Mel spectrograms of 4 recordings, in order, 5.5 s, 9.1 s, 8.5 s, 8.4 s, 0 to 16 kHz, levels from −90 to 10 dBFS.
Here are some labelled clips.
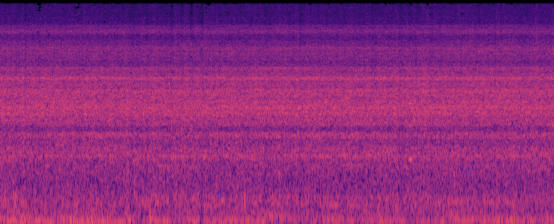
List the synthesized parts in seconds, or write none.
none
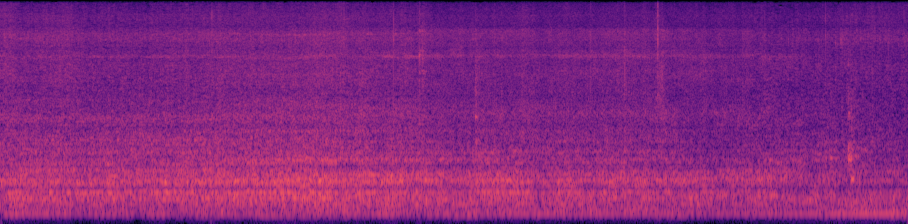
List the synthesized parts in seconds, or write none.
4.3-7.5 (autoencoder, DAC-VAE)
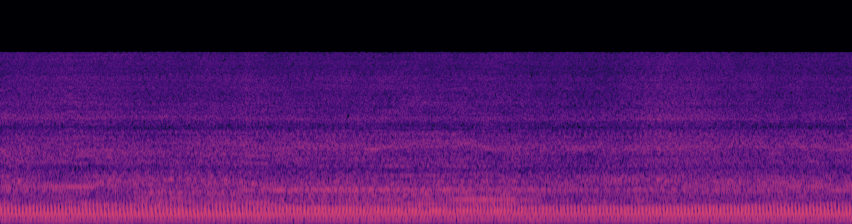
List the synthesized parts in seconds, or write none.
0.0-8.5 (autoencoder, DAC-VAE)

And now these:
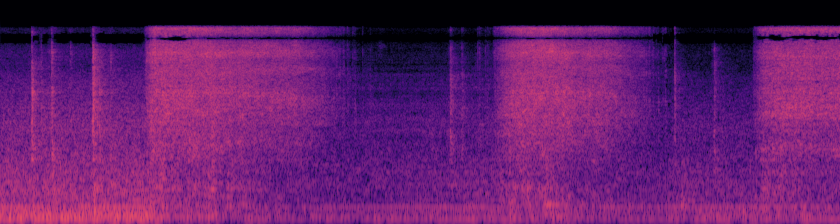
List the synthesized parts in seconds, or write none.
1.9-6.5 (autoencoder, DAC-VAE)

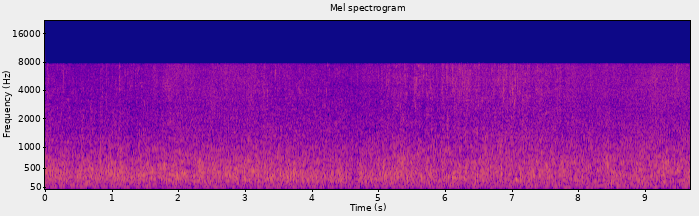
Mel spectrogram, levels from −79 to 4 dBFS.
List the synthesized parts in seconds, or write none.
1.5-3.1 (autoencoder, DAC-VAE); 7.8-9.7

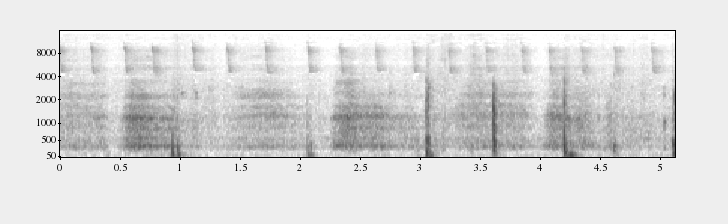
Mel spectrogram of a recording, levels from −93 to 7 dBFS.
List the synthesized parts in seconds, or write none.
none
